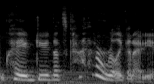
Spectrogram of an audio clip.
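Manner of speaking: ordinary talk, nothing marked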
